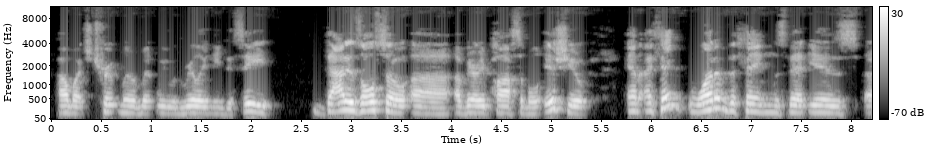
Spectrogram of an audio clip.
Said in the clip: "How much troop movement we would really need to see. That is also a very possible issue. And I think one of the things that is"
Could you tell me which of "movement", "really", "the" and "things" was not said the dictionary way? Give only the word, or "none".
none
